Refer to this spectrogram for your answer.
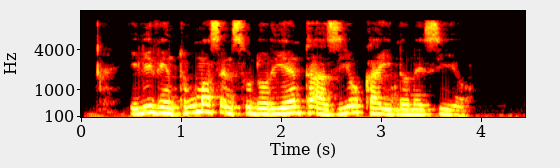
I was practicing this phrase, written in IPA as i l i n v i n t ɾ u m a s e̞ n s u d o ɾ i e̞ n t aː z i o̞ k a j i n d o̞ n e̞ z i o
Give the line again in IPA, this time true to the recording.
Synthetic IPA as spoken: i l i v i n t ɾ u m a s e̞ n s u d o ɾ i e̞ n t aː z i o̞ k a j i n d o̞ n e̞ z i o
